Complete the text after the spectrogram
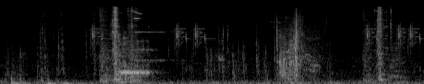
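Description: A metal box clatters open.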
